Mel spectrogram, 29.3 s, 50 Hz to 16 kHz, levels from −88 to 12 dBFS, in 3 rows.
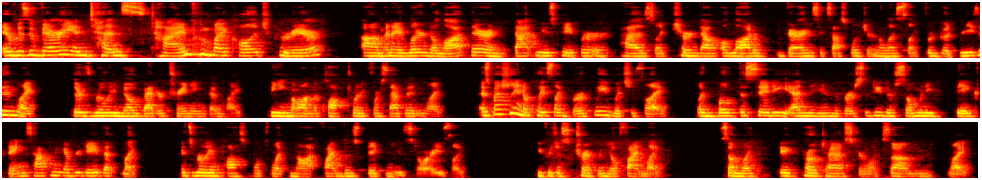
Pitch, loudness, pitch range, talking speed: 195 Hz, -17 LUFS, 180-210 Hz, 210 wpm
